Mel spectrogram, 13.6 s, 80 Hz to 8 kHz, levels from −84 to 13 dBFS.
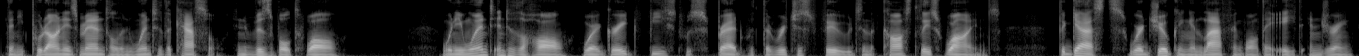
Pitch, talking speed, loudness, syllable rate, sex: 90 Hz, 200 wpm, -23 LUFS, 5.2 syllables/s, male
